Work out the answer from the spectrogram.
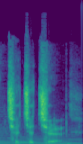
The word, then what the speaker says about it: nature: Nature. Não, a pronúncia não é nature, não é t, é tch tch.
